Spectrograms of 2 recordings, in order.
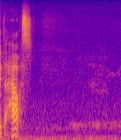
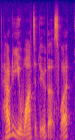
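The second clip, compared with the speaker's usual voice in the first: usual speaking voice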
